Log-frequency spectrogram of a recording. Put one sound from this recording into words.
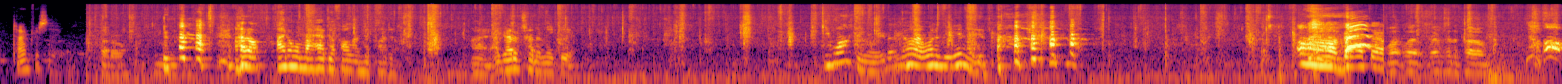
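Young men talk and laugh with animation outdoors.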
